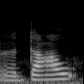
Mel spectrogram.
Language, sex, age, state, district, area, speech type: Bodo, female, 18-30, Assam, Udalguri, urban, spontaneous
